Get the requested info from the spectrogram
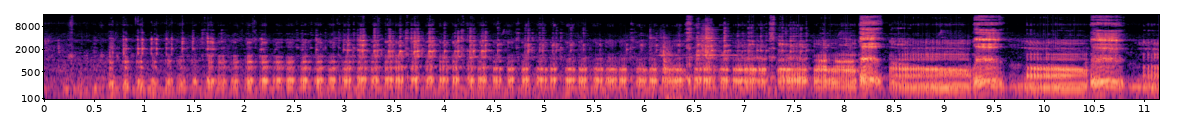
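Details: Koala bellowing: a fast run of low, rasping, snore-like pulses that merges into a deeper droning tone, broken near the end by loud breathy inhalations.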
